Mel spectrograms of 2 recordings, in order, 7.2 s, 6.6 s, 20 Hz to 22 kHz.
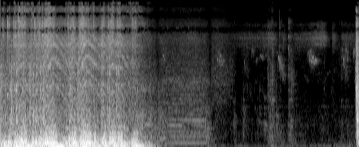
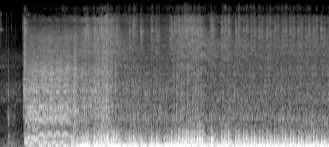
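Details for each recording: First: Mazda 323 with 13B bridgeport-ported turbo rotary, first start after diagnosis and after fixing a fuel rail leak: fires and runs about three seconds with busy, even buzzing exhaust; starts and runs normally. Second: Mazda 323 with Bridgeport-ported turbo 13B rotary, replacement ECU, untuned: starts and settles into a steady, lumpy idle with uneven pulses only after roughly 30% fuel is pulled from the maps. Rich running from excess fuel, smoking heavily.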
